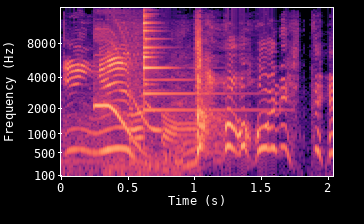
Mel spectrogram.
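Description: A bright metallic ding rings out about half a second in and holds for over a second, with a sharp click about a second in.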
